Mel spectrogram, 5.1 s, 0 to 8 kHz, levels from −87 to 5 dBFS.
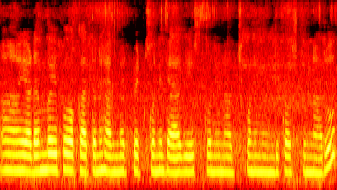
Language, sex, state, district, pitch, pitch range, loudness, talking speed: Telugu, female, Andhra Pradesh, Srikakulam, 205 Hz, 200-215 Hz, -16 LUFS, 120 wpm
